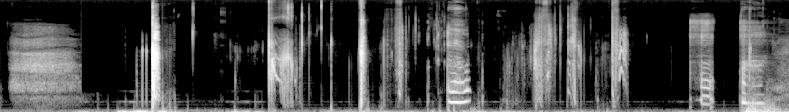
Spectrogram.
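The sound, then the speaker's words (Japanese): Wet licking and mouth sounds close to an ear come as a series of irregular smacks, slurps and clicks separated by short silences, with a few soft vocal sounds in between. “今度はこっちの耳を舐めてあげますね。”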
